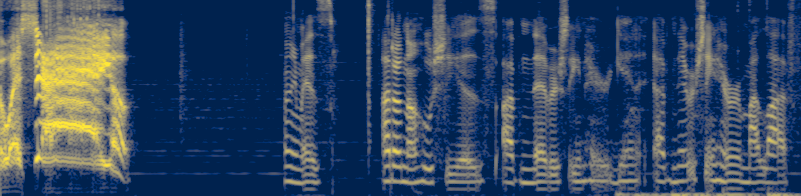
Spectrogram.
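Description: A woman's voice: on the high side, vocal fry, darkish tone. A woman streamer chatting casually with her audience, giggling often and swearing freely.

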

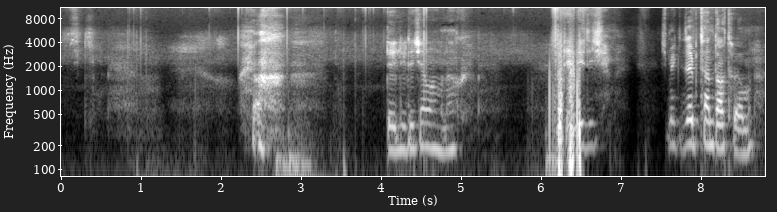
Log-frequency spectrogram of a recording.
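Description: A man playing a football video game, swearing constantly and repeating the same phrases in frustration, switching between low muttering and sudden shouts. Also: little pitch movement, moderate pace, long pauses, noisy background. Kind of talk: casual gameplay commentary.

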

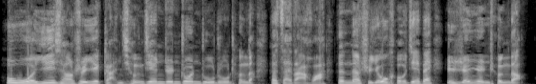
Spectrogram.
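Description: A man voicing a cheeky, smooth-talking teenage boy who wriggles out of trouble with flustered excuses. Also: high voice, very animated, brisk, darkish tone, no echo, voice pushed up. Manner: flustered, evasive, talking his way out. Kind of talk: audio drama acting.

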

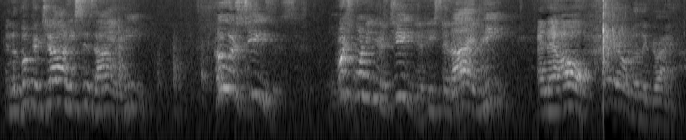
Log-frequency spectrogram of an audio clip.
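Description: A middle-aged man with a very high, sing-song voice preaches briskly in a fervent, Pentecostal-style sermon, his delivery rising and falling as he calls for amens from a small congregation. A distant camera, with no mic in sight, captured it in an echoey church hall with faint hiss.

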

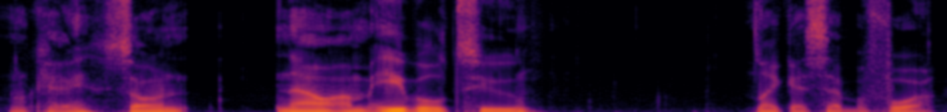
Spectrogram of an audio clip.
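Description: A man casually explaining software steps one at a time in a screen-recorded tutorial, with lots of "you know"s. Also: low voice, measured pace, background noise. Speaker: tutorial presenter.

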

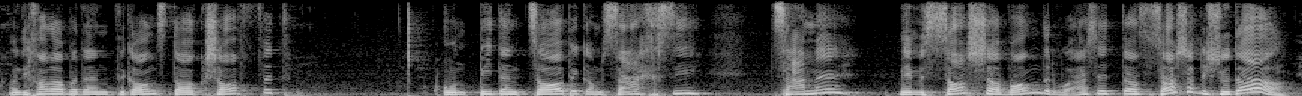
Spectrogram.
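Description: A man in his thirties with a Swiss German accent, telling an anecdote live on stage in an animated way, acting out the dialogue. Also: high voice, fairly quick. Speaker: comedy show panellist. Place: on stage in a theatre before an audience. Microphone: handheld or stand microphone held close.

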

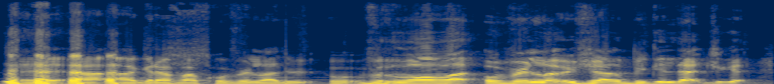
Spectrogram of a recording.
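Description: A man's voice: fairly high pitch, level tone, brisk, soft background music. A man hosting a casual podcast chat, his audio popping and crackling from a loose mic cable as he stammers and restarts words. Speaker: podcast host.

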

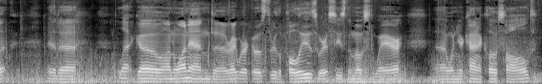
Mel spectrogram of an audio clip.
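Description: A man narrating casually while sailing a small boat, talking in an unhurried way with many filler pauses, recorded outdoors at sea on a boat-mounted camera. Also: fairly low pitch. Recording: wind and water noise outdoors. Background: wind and water noise.

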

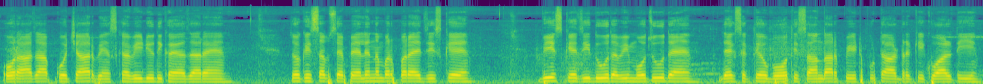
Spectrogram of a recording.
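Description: Man giving flat, repetitive sales patter. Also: on the high side, a little slow, slight background noise. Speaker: channel host showing buffalo for sale. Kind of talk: video tour commentary. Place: outdoor dairy farm yard.

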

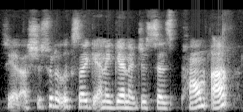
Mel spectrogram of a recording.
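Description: A woman's voice: medium pitch, fairly even intonation, very fast, a bit bright. Young woman vlogger, mid-range voice, loose filler-heavy demo talk, home camera audio with faint hiss. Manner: rambling, filler-heavy, self-correcting. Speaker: beauty and advice vlogger. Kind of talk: casual product demonstration. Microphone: camera mic. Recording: faint hiss from air conditioner.

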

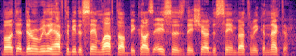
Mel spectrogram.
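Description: At an indoor electronics repair workbench, a man in his forties walks through the job step by step, talking as he works into a wired earpiece headset mic. The repair technician's medium-pitched voice keeps a steady tone, he speaks fast and plainly, and there's slight background noise.

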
